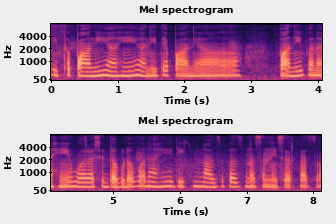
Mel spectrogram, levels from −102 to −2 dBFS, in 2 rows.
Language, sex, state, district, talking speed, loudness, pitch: Marathi, female, Maharashtra, Nagpur, 120 wpm, -19 LUFS, 225 Hz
